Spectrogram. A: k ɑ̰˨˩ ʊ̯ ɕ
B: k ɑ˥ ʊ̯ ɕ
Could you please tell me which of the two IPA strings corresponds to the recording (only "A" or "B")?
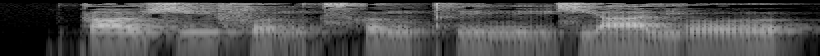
B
